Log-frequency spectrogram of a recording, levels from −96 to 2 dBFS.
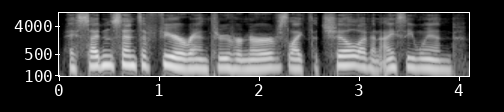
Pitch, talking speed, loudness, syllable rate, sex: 185 Hz, 235 wpm, -17 LUFS, 5.3 syllables/s, female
